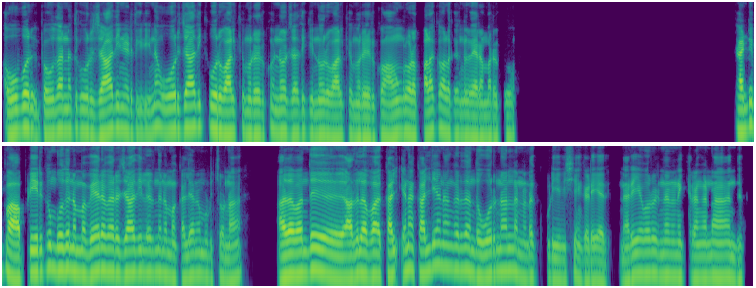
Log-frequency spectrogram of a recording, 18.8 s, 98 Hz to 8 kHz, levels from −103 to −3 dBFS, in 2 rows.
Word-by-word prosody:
ஒவ்வொரு 145 +2 +2
இப்போ 125 +1 -4
உதாரணத்துக்கு 140 0 -1
ஒரு 125 - -3
ஜாதின்னு 140 +3 +2
எடுத்துக்கிட்டீங்கன்னா, 135 +4 -5
ஒரு 145 0 +1
ஜாதிக்கு 155 +1 +1
ஒரு 140 - +2
வாழ்க்கை 130 +1 -1
முறை 125 0 +1
இருக்கும். 120 +4 -7
இன்னொரு 130 -2 -2
ஜாதிக்கு 125 0 -4
இன்னொரு 120 -1 -1
வாழ்க்கை 110 +1 -2
முறை 110 0 0
இருக்கும். 110 +3 -3
அவங்களோட 125 +1 0
பழக்கவழக்கங்கள் 125 -3 -1
வேற 110 0 0
மாரி 110 - -3
இருக்கும். 110 +1 -9 2.8
கண்டிப்பா. 145 +2 +4
அப்படி 135 +5 -1
இருக்கும்போது 165 +1 0
நம்ம 150 -1 +1
வேற 160 +2 +4
வேற 155 -1 +3
ஜாதியிலிருந்து 150 0 0
நம்ம 130 -2 -2
கல்யாணம் 135 +3 -3
முடிச்சோம்ன்னா, 120 -2 -4 0.6
அத 130 - +7
வந்து 145 +3 +2 0.4
அதுல 145 +3 +3
வ - - +6 0.2
கல் 140 +2 +3
ஏன்னா 170 +2 +1
கல்யாணம்ங்கறது 170 0 -1
அந்த 135 -2 -2
ஒரு 140 +1 -1
நாள்ல 160 -1 -1
நடக்கக்கூடிய 125 -1 -5
விஷயம் 110 +1 -6
கெடையாது. 110 -1 -2 0.2
நெறைய 130 +6 0
பேரு 145 0 -1
என்ன 135 0 -1
நெனைக்கிறாங்கன்னா, 125 0 -2 0.2
இந்த 115 -1 -5
135 Hz, 165 wpm, -24 LUFS, 125-150 Hz, 2.8 s, அத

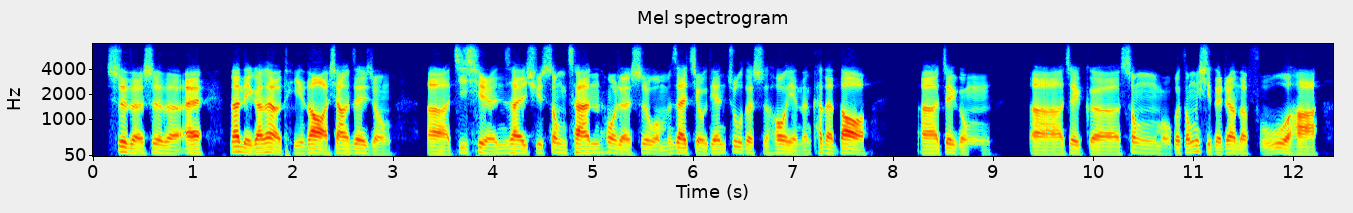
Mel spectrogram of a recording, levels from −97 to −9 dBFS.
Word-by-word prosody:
是 135 -2 +1
的， 100 -3 0
是 115 +1 -2
的， 95 -1 0
诶， 110 +1 +5 0.3
那 140 +1 +7
你 120 -5 0
刚 115 +1 +4
才 125 - +6
有 - - +5
提 95 0 -9
到 115 -1 +6
像 110 -1 +1
这 115 -2 0
种， 85 -3 -7 0.3
呃， 95 -2 +2
机 125 - -9
器 - - -4
人 100 +2 0
在 110 -1 +2
去 115 +2 -6
送 115 +1 -4
餐， 115 +3 +4
或 - - -2
者 95 - -1
是 115 +4 -5
我 100 - -3
们 95 +2 -11
在 120 0 +5
酒 90 - -5
店 115 +2 -4
住 140 -2 -6
的 - - -2
时 100 - -11
候， 110 +1 0
也 95 - -4
能 90 0 -11
看 - - -6
得 - - +1
到， - - +5 0.5
呃， 100 0 +1
这 115 - -1
种 95 - -6 0.6
呃， 90 -1 0
这 105 - -2
个 90 -2 -2
送 110 -5 -6
某 80 -3 -9
个 110 - -4
东 145 - -3
西 - - -6
的 100 - -3
这 110 - 0
样 105 - 0
的 95 - -2
服 95 +7 -9
务 - - +2
哈。 85 -1 +1
105 Hz, 280 characters per minute, -25 LUFS, 95-115 Hz, 0.6 s, 那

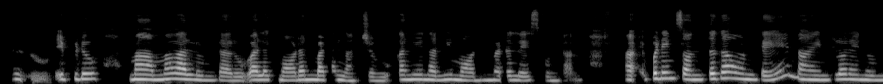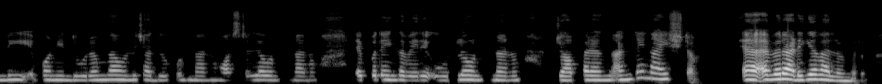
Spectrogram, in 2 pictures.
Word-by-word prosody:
హు 245 - -1
హు - - -14 0.3
ఇప్పుడు 240 +2 -1 0.5
మా 235 - +5
అమ్మ 215 +2 +2
వాళ్ళుంటారు. 195 -6 0
వాళ్ళకి 210 0 0
మోడర్న్ 210 +3 0
బట్టలు 205 0 -3
నచ్చవు, 170 0 -9
కానీ 220 0 0
నేనన్నీ 215 -1 0
మోడర్న్ 190 +1 -4
బట్టలేసుకుంటాను. 185 -1 -8 0.5
ఆహ్, 215 - -1
ఇప్పుడు 265 +3 +2
నేను 280 0 -3
సొంతగా 235 +5 +2
ఉంటే 225 -4 -1 0.3
నా 235 - +1 0.2
ఇంట్లో 215 +3 -1
నేను 215 -2 0
ఉండి, 200 +2 -2 0.2
పోనీ 205 -1 -1
దూరంగా 205 +2 -1
ఉండి 205 0 -3
చదువుకుంటున్నాను, 195 0 -8
హాస్టల్లో 195 +3 -6
ఉంటున్నాను, 195 -1 -13 0.4
లేకపోతే 210 +1 -4
ఇంకా 205 0 -2
వేరే 195 +1 -3
ఊర్లో 210 +3 -2
ఉంటున్నాను 200 -1 -5 0.4
జాబ్ 190 0 0
పరంగా 200 -1 +2
అంటే 245 +8 -1
నా 255 - +3
ఇష్టం. - - -7 0.5
ఆహ్, 215 - +10
ఎవరు 240 +2 +10
అడిగేవాళ్ళుండరు. 200 -5 +3
205 Hz, 145 wpm, -23 LUFS, 195-220 Hz, 0.5 s, ఆహ్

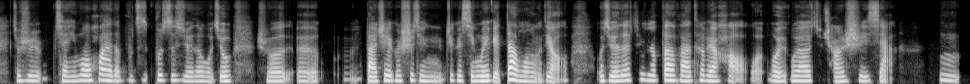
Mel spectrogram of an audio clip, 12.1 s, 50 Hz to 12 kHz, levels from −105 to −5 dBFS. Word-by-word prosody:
就 205 - -3
是 195 -1 -2
潜 195 -3 -2
移 190 - -2
默 205 +1 +4
化 215 -1 +4
地 190 -1 0
不 195 +1 -12
自 225 +3 -12
不 215 - -1
自 215 0 -4
觉 195 -3 -3
地 185 0 -1
我 180 -1 -3
就 190 +1 0 0.3
说， 180 -1 0 0.2
呃， 180 -1 -3 0.6
把 180 -2 +4
这 205 +3 +2
个 200 0 -1
事 220 +3 -2
情 185 -2 -2
这 215 - -5
个 205 -1 0
行 190 -1 0
为 195 +1 +6
给 170 -5 +2
淡 235 -4 +7
忘 180 -2 0
掉， 185 +4 -1 0.3
我 195 - -1
觉 190 -1 +3
得 205 +2 +3
这 230 +2 -6
个 210 -2 +1
办 210 0 +5
法 190 -2 +3
特 210 +2 -2
别 190 -2 +3
好， - - -3
我 - - -7
我 190 -5 +1
我 195 - 0
要 195 0 +4
去 195 - -12
尝 175 0 -2
试 190 0 -3
一 180 - 0
下， 190 - -4 0.6
嗯。 210 -4 -2
195 Hz, 245 characters per minute, -21 LUFS, 185-210 Hz, 0.6 s, 淡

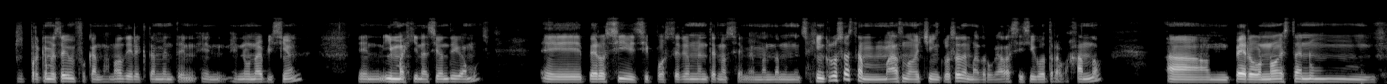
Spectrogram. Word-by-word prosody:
pues, 130 - -14
porque - - -3
me 125 - +3
estoy 145 - +3
enfocando, 120 -4 -5
¿no? 135 +2 -3
Directamente 120 -1 -4
en - - -7
en 120 +1 -9
en 125 -1 -6
una 125 +1 +1
visión, 130 - -4 0.5
en 125 0 -4
imaginación, 130 0 +3
digamos, 130 -2 -3 0.5
eh, 120 -2 +2
pero 130 0 +5
si 130 0 +1
si - - -5
posteriormente, 120 +1 -4
no 115 -1 -5
sé, - - -9
me - - -10
mandan 115 +1 -6
un 115 - -5
mensaje, 115 +6 -1
incluso 195 - +3
hasta 225 -1 +2
más 120 +2 0
noche, 120 -1 -1
incluso 120 +6 0
de 145 - +1
madrugada 115 0 -5
si 120 - -6
sigo 120 -1 -1
trabajando, - - -3 0.6
am, 115 -1 +4 0.2
pero 115 -1 +9
no 125 +2 +4
está 135 +2 0
en 130 0 +3
un 125 -3 -3
120 Hz, 180 wpm, -24 LUFS, 115-130 Hz, 0.6 s, pero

